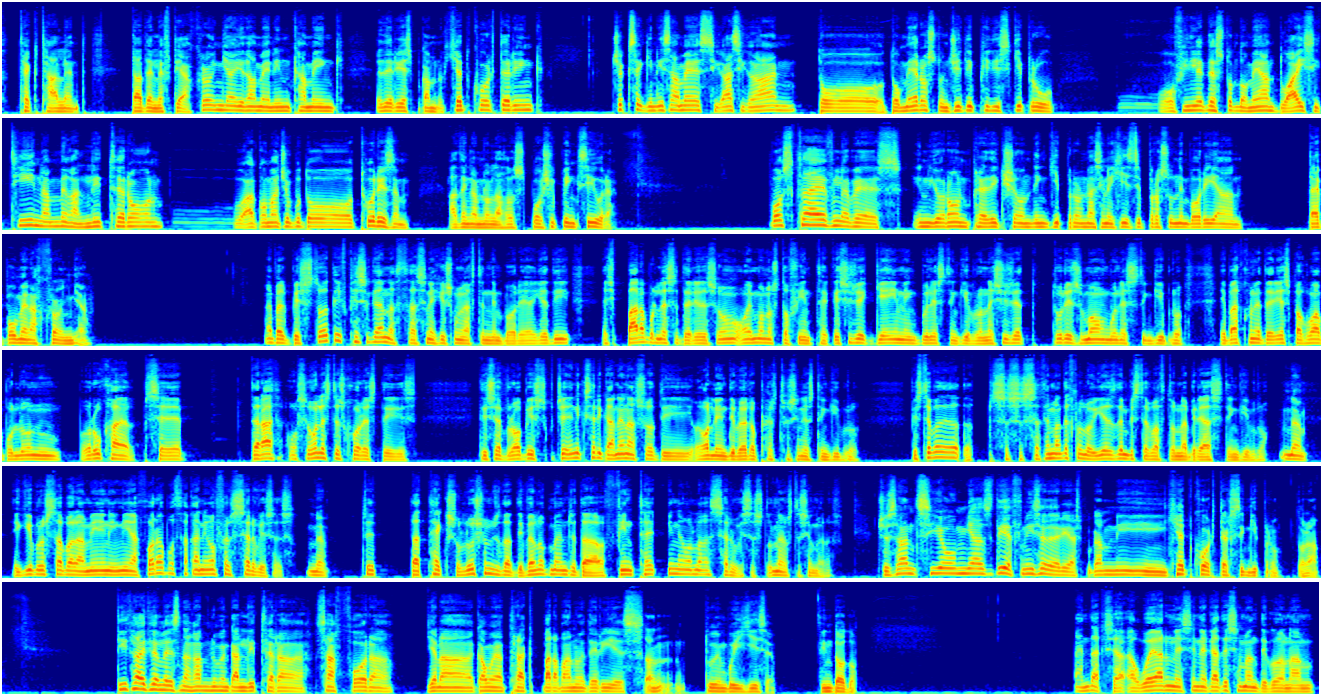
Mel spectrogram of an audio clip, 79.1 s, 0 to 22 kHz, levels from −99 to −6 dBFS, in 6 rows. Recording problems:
none

